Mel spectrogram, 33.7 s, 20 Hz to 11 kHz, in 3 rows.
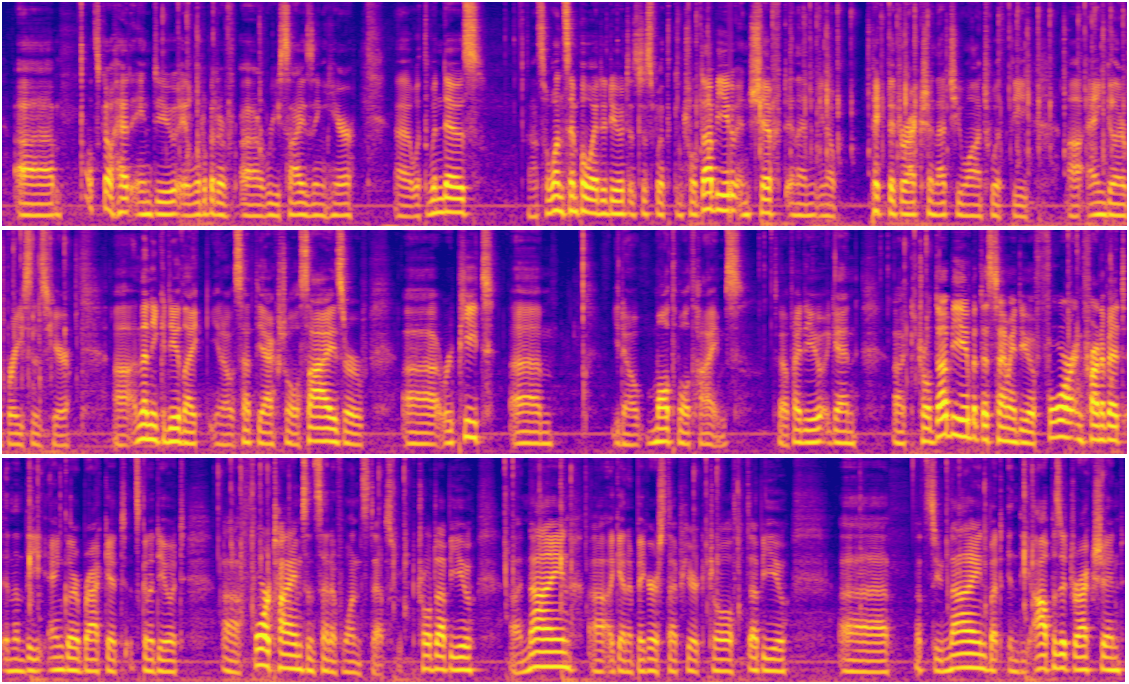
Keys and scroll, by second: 1.8 ctrl+w, 2.1 shift+Left, 6.9 ctrl+w, 7.5 shift+., 8.0 ctrl+w, 8.3 shift+,, 8.8 ctrl+w, 9.1 shift+., 10.0 ctrl+w, 10.3 shift+., 10.8 ctrl+w, 11.1 shift+., 11.4 ctrl+w, 20.4 ctrl+w, 21.9 5, 22.7 shift+., 24.7 ctrl+w, 25.1 shift+., 26.4 ctrl+w, 27.5 9, 28.1 shift+., 29.5 ctrl+w, 31.9 9, 32.7 shift+,.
